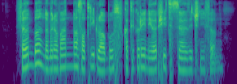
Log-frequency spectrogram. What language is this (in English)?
Czech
